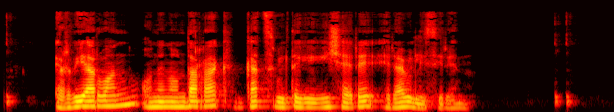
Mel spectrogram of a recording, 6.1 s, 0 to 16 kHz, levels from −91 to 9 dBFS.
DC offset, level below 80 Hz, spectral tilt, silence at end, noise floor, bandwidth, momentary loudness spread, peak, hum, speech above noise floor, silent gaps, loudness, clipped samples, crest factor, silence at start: under 0.1%; -58 dBFS; -6 dB/octave; 0.45 s; -86 dBFS; 11.5 kHz; 12 LU; -6 dBFS; none; 60 dB; none; -26 LUFS; under 0.1%; 20 dB; 0.05 s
